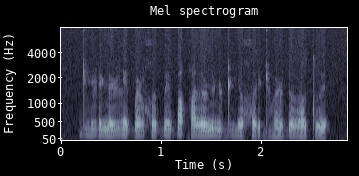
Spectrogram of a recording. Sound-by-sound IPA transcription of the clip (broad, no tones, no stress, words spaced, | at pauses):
ɖʱiɭɾiɳɘɭ leɓɔɭχʷeɓɘ ɓɔqʷilo ɳɘɳoɖʱi χʷɘɾiɖʱɔɭ ɗolɔ tʷɘ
